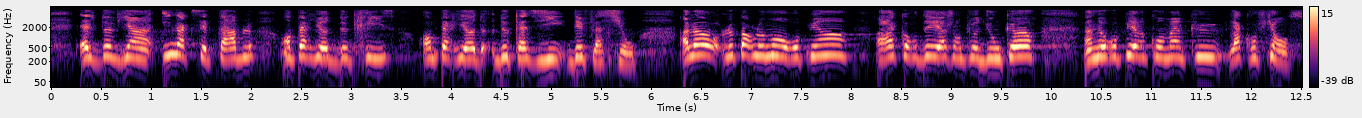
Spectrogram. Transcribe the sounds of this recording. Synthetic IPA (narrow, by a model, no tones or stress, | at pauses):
ɛld̪əvjɛ̃inaksɛp̚t̪ablɑ̃peʁjɔd̪ːəkχiz | ɑ̃peʁjɔd̪ːəkazid̪eflasjɔ̃a̰lɔʁləpaʁləmɑ̃øʁɔpeɛ̃ | a̰ːkɔʁd̪eaʒɑ̃klod̪jũkɛʁɛ̃nøʁɔpeɛ̃kɔ̃vɛ̃kʲylakɔ̃fjɑ̃s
